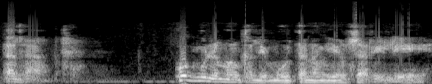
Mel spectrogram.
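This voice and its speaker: An actor playing a doting older father and grandfather with a warm, theatrical manner in a Filipino radio drama. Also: low-pitched, wildly swooping pitch, a little slow, a little hiss or hum, heavily acted. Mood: concerned, fond. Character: doting, gently chiding elderly father and grandfather.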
